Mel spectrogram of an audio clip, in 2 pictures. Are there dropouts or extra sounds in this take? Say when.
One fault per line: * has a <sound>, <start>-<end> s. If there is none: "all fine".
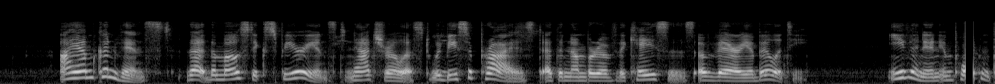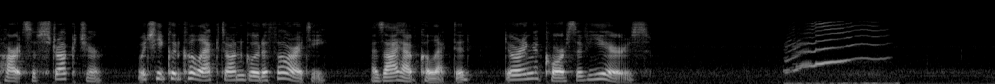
* has a dropout, 9.7-9.7 s
* has a squeak, 17.8-19.0 s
